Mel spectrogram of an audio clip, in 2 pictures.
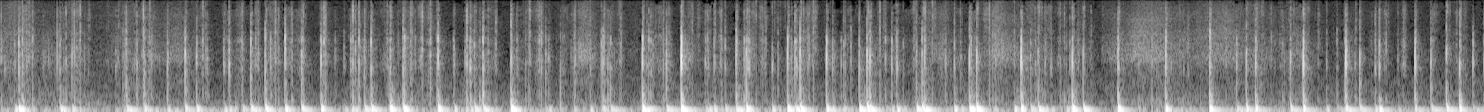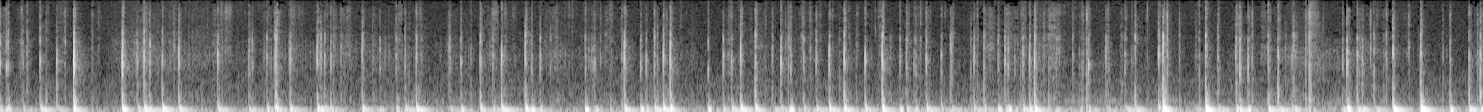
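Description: Fingertips and short nails scratch and tap the textured surface of a large, solid purple foam back roller held horizontally. The result is a steady stream of quick, dull, low thuds and soft scratches with almost no ring and very little brightness.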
